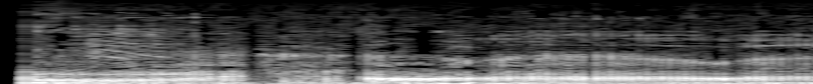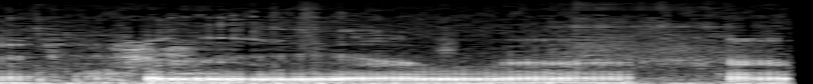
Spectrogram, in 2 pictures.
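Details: Leopard snoring: deep, loud rumbling breaths in long surges with brief pauses, about three cycles in eight seconds.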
